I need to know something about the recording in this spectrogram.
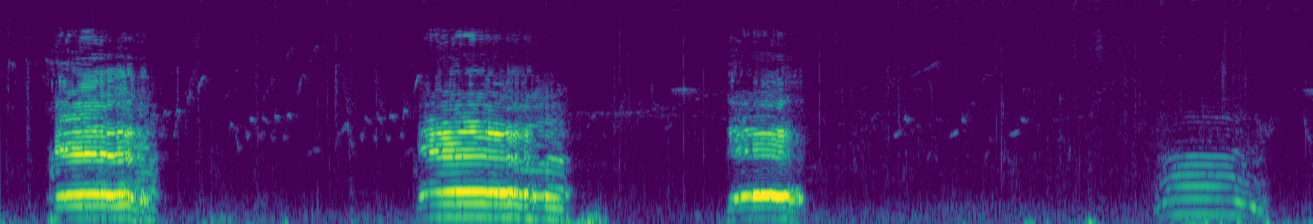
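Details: Herded domestic cattle crossing a river toward their pen: four loud, harmonic moos, each lasting about one second, spaced roughly three seconds apart, the last one softer and lower, over a quiet outdoor background.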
